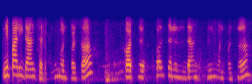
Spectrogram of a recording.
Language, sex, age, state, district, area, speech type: Nepali, female, 30-45, West Bengal, Kalimpong, rural, conversation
